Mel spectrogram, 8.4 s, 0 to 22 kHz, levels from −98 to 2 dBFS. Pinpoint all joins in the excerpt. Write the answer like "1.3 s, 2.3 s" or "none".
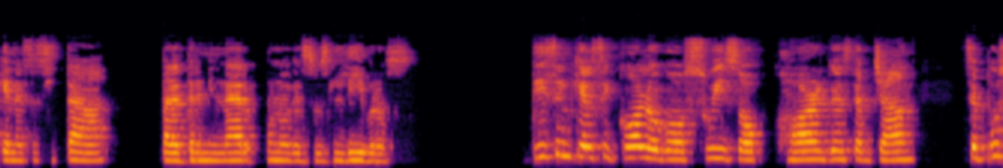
4.3 s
